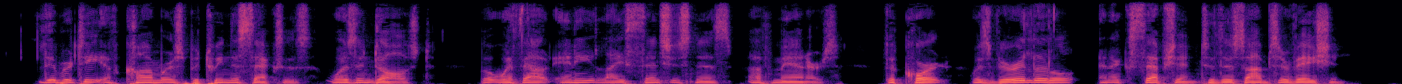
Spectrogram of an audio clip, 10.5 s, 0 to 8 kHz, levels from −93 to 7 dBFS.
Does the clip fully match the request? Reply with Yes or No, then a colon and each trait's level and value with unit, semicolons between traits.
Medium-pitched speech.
Yes: medium, 150 Hz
